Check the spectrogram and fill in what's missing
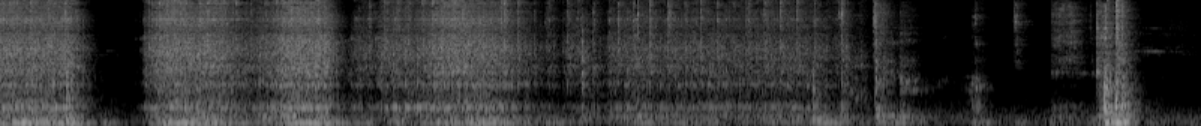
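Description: A sewing machine runs close up, stitching the shoulder seams of a baby frock in long continuous bursts that break into short stop-start runs toward the end, with no speech.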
